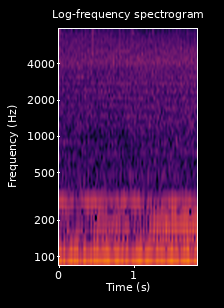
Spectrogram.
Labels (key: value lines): label: anthrophony, boat engine
recorder: SoundTrap 500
